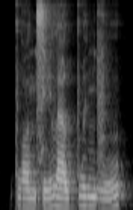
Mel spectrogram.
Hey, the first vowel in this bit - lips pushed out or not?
yes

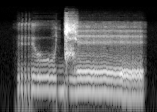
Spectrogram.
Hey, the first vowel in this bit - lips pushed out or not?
yes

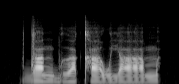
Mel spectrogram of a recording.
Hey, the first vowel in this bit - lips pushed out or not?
no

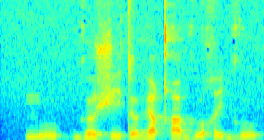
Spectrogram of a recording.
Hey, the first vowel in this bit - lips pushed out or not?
yes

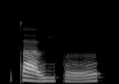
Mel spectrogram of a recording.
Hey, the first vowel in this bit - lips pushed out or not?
no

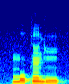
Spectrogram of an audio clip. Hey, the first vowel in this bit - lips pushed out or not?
yes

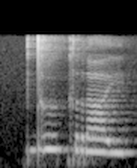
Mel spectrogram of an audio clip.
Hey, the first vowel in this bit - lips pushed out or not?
no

